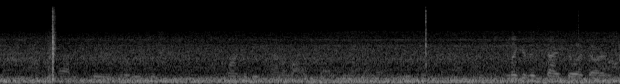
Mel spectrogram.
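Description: A golf wedge strikes the ball once about half a second in, a single sharp click, over a steady outdoor background hum. Fainter ticks follow later.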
